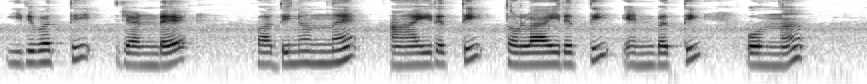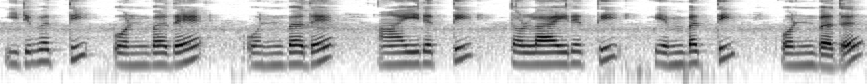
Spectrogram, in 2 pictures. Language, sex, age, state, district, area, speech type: Malayalam, female, 30-45, Kerala, Thiruvananthapuram, rural, spontaneous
